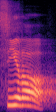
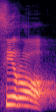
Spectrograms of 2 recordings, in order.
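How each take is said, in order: First: The vowel after s is a front 'ee' sound. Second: The same.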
